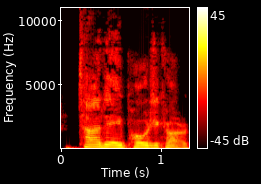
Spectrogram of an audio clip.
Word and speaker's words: Tadej Pogačar: But so Tadej Pogačar. Chris, how'd I do? – You did pretty good.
